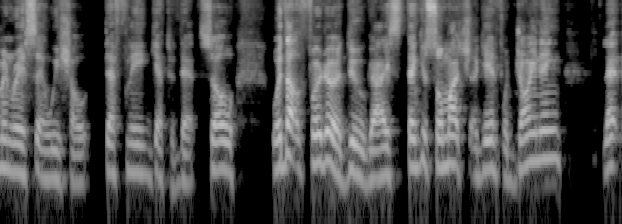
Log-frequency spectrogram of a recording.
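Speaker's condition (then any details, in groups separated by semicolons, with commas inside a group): No condition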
